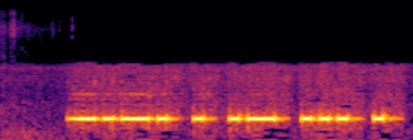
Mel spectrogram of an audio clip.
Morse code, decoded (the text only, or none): CEASE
